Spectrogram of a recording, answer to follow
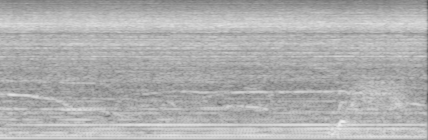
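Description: Rock band playing live, with distorted electric guitar and bass holding sustained ringing notes and only sparse drum hits. A note slides down in pitch during the first second.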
